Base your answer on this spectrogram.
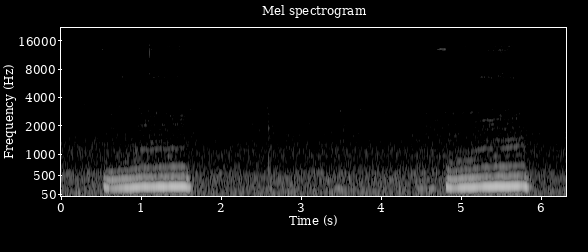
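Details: Snoring cat gives a pair of even, buzzing-hum snores about a second long, spaced around four seconds apart, with little else audible.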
